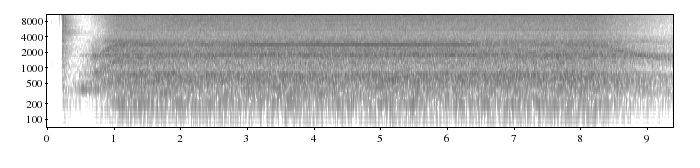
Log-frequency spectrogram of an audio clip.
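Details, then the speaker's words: Cheap CNC router's vacuum pump (blower) running: steady, loud whooshing roar with a faint high whine, no knocks or surging; owner thinks it is noisier than standard vacuum motors, cause suspected, not confirmed. "bu ses sadece vakum e pompasından çıkan ses"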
